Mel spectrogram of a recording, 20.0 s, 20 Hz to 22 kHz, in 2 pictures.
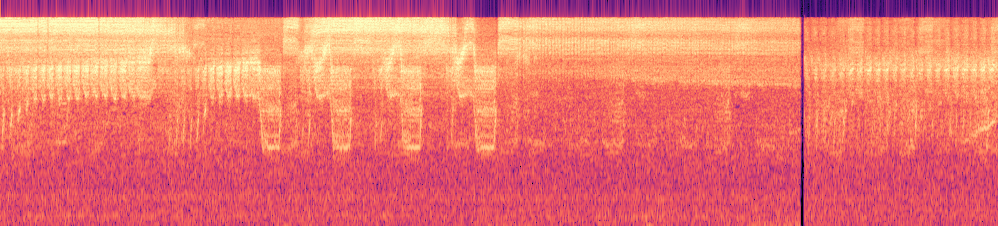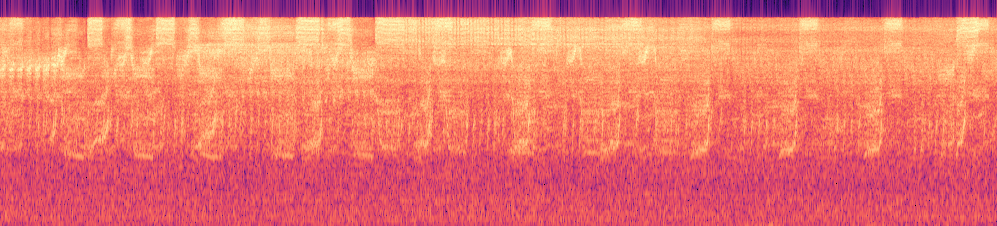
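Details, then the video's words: Cicadas in a dense, high buzzing chorus pulsing steadily on a summer night, 1 August 2019, on Hwangnyeongsan mountain, recorded against background city noise. "[자연의 소리] 황령산(Hwangnyeongsan)의 여름 매미소리(ASMR)와 함께 보는 야경_매미 소리 멍때리기"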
